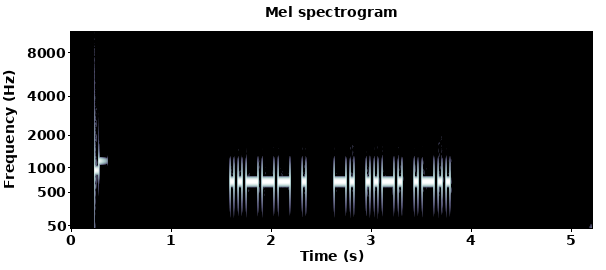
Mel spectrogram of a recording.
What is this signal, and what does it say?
Morse code, heard as a keyed tone, about 31 wpm, 700 Hz. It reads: 2E NFL
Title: Field Day Exchanges Encore - 30wpm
